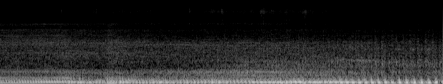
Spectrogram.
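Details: 2009 Polaris Sportsman 550 XP after a new shift bell crank (replacing the stripped one) during a test ride: a low, even engine rumble as it pulls away, with no clunks, grinding or squeals. It runs fine.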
